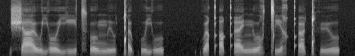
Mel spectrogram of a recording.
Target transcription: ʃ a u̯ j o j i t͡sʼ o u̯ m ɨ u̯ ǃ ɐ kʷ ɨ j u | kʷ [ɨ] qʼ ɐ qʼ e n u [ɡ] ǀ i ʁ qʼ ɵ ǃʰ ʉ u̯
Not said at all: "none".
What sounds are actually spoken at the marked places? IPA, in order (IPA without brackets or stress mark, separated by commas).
e, ʁ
